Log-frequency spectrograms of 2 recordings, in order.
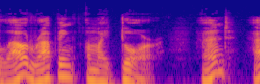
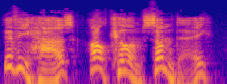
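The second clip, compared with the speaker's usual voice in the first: loud, higher vow of revenge; furious threat; 5 semitones higher, 7 dB louder than usual. A narrator's reading. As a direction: threaten him in a rage. Furious threat against rival.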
